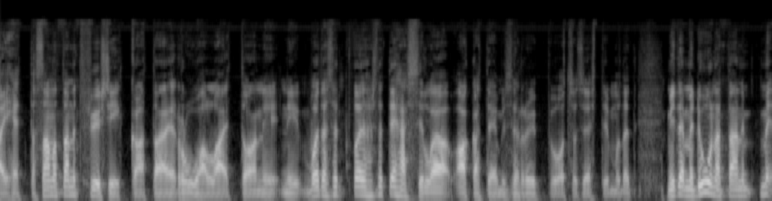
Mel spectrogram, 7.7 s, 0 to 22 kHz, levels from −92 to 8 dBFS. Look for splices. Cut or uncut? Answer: uncut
